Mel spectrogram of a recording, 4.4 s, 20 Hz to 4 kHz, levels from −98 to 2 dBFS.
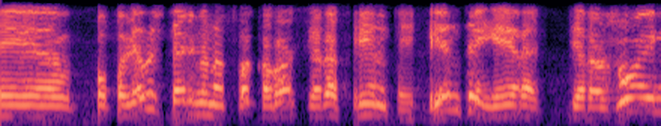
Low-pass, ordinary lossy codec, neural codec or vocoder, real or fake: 3.6 kHz; AAC, 32 kbps; codec, 44.1 kHz, 2.6 kbps, SNAC; fake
